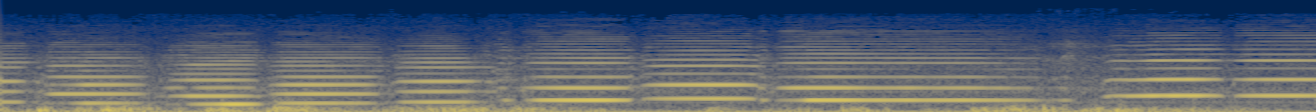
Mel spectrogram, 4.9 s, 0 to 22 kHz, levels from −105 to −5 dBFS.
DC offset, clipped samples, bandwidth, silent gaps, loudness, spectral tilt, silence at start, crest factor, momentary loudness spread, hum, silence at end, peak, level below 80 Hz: 1%; under 0.1%; 7.4 kHz; none; -27 LUFS; -8 dB/octave; 0 s; 14 dB; 5 LU; none; 0 s; -12 dBFS; -38 dBFS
